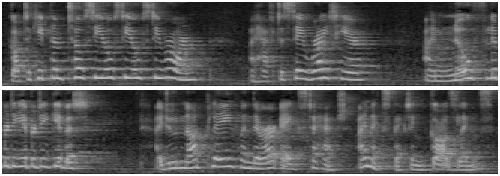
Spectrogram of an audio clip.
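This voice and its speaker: A woman's voice: a little high, animated, slow, pitched above the performer's own voice. A woman voicing a fussy, broody mother goose who repeats her words in sing-song chatter, in a storybook reading. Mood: fussy, proud. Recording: echoey room with clear background noise.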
